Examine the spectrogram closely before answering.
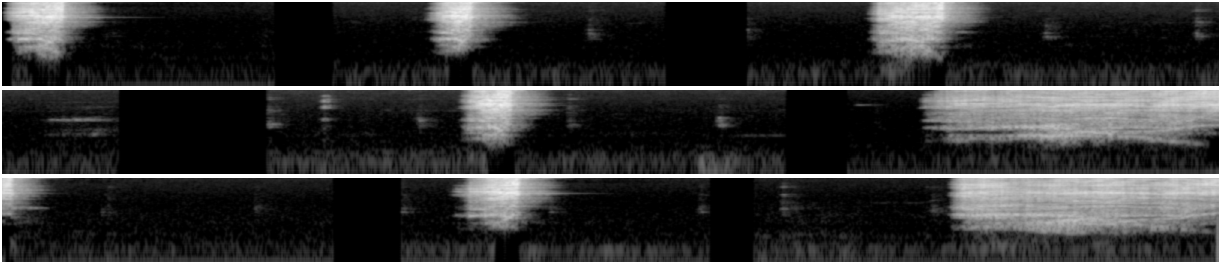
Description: Carving Knife Scrape Sounds For Sword Draw And Sheathing Sounds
